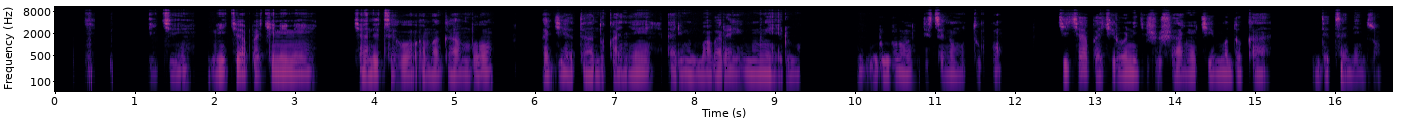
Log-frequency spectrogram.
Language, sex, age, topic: Kinyarwanda, male, 25-35, finance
